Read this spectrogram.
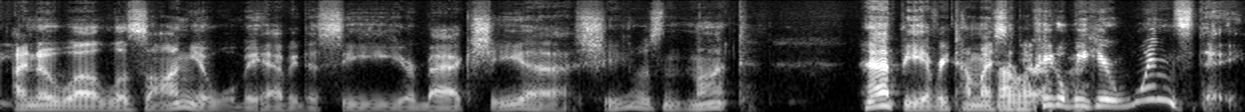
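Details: Adult man; Ordinary speech.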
